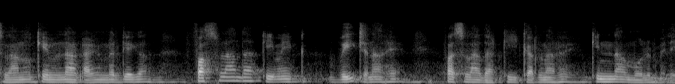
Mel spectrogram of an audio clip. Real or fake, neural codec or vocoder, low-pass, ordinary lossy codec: fake; codec, 16 kHz in and 24 kHz out, 0.9 kbps, LongCat-Audio-Codec, fine tuned four codebook decoder; 7.2 kHz; none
